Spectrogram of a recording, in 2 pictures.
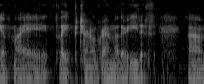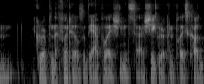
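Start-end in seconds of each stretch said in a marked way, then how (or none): none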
